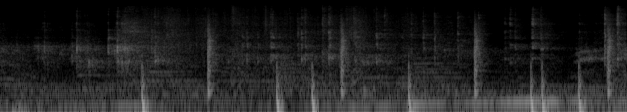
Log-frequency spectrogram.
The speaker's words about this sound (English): Just whisk. I know what whisking is.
